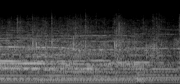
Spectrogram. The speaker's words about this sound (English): Give the Lord a mighty clap offering. God bless you.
